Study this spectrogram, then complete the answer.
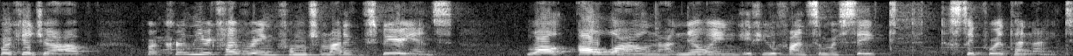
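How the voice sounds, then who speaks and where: A woman talks at a fairly quick pace. Noticeable background noise and audible room echo fill the recording. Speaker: student. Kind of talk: persuasive speech. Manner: halting.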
